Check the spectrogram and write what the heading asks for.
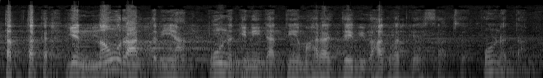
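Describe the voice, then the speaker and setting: A man's voice: medium pitch, moderate pace. A man giving a devotional sermon, asking the audience questions and counting off the days one by one. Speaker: religious storyteller preacher. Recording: echoey hall with music behind.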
